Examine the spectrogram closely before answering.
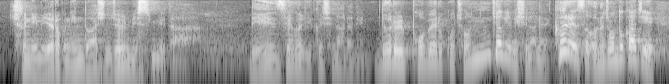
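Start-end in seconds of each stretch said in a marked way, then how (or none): none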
